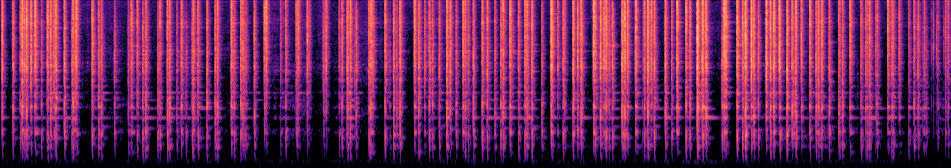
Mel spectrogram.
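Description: Long fingernails quickly tap and scratch the bare silver underside of a small, flat, rectangular hollow metal tin box. The result is a rapid, continuous stream of short, dry clicks and scrapes with almost no ring, sounding bright and tinny with a hollow tone.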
